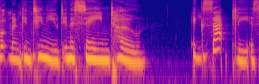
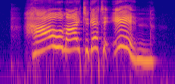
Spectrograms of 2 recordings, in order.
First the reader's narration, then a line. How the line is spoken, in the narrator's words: said Alice in a louder tone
